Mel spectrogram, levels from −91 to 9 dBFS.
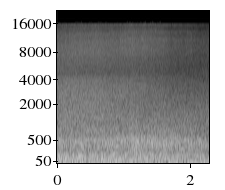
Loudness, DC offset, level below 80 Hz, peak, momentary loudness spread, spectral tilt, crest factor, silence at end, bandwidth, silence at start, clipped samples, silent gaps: -24 LUFS; under 0.1%; -30 dBFS; -8 dBFS; 3 LU; -5 dB/octave; 14 dB; 0 s; 16 kHz; 0 s; under 0.1%; none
